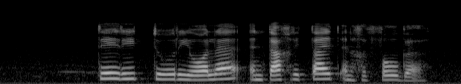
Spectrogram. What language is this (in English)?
Afrikaans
